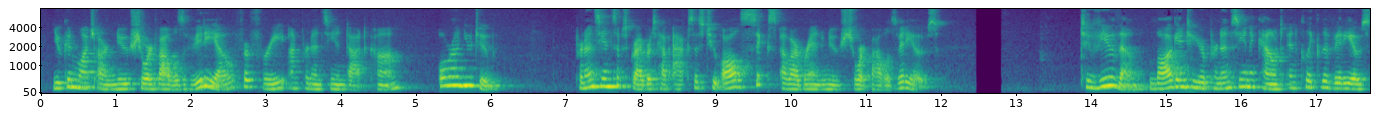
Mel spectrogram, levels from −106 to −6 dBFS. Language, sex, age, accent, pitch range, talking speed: English, female, 40-59, American, 170-250 Hz, 140 wpm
